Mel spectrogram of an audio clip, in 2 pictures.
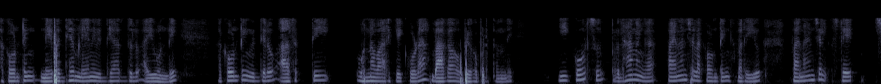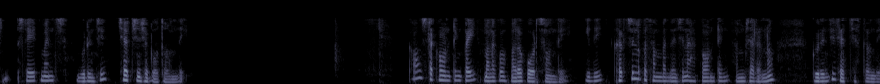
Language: Telugu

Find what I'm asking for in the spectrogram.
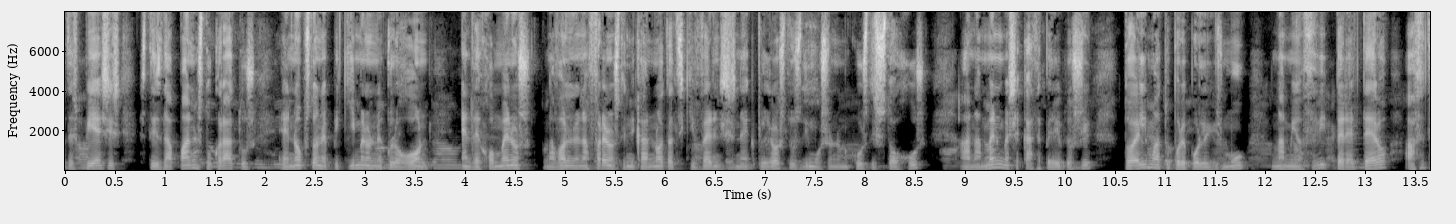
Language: Greek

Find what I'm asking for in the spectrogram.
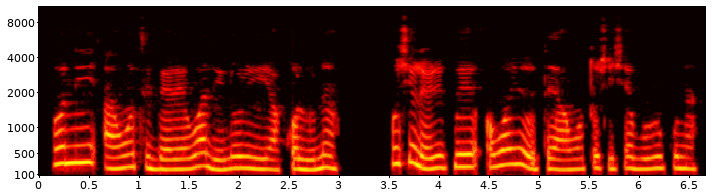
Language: Yoruba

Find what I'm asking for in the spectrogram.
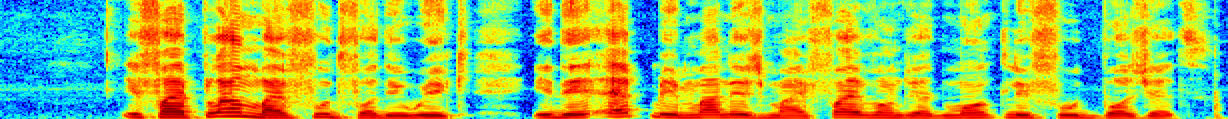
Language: Nigerian Pidgin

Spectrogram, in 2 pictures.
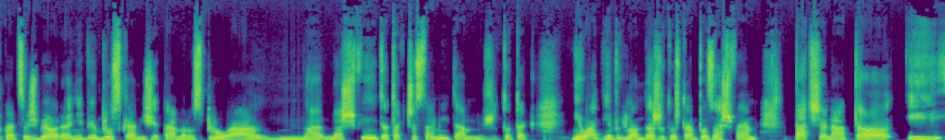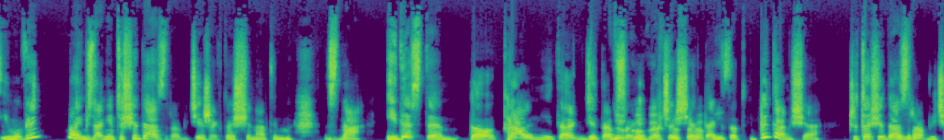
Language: Polish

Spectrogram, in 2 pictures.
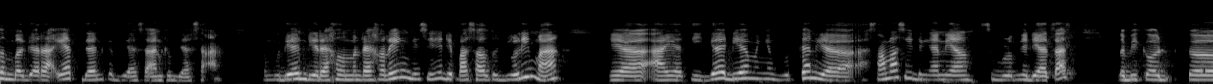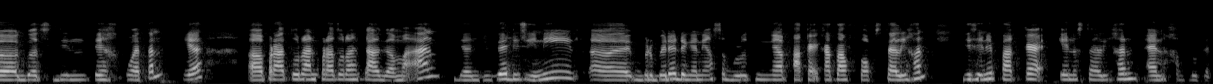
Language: Indonesian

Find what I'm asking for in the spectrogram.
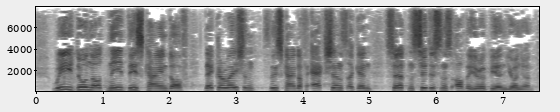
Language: English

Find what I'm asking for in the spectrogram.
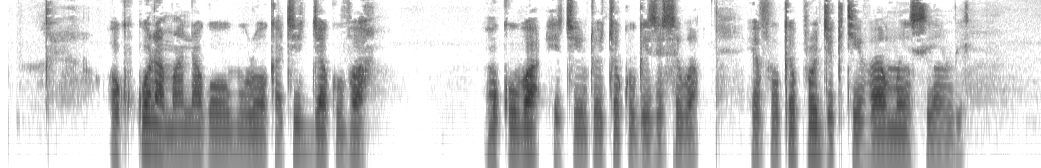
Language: Ganda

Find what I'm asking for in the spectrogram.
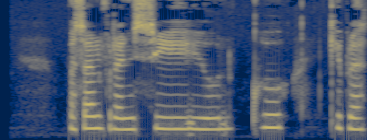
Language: Pashto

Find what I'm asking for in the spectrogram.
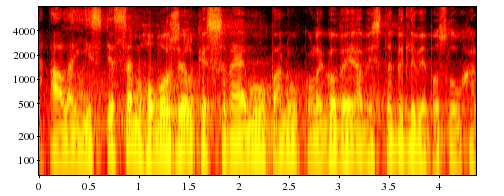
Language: Czech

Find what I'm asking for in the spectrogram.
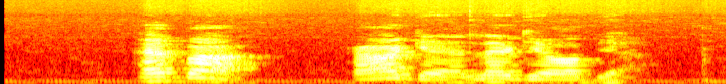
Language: Igbo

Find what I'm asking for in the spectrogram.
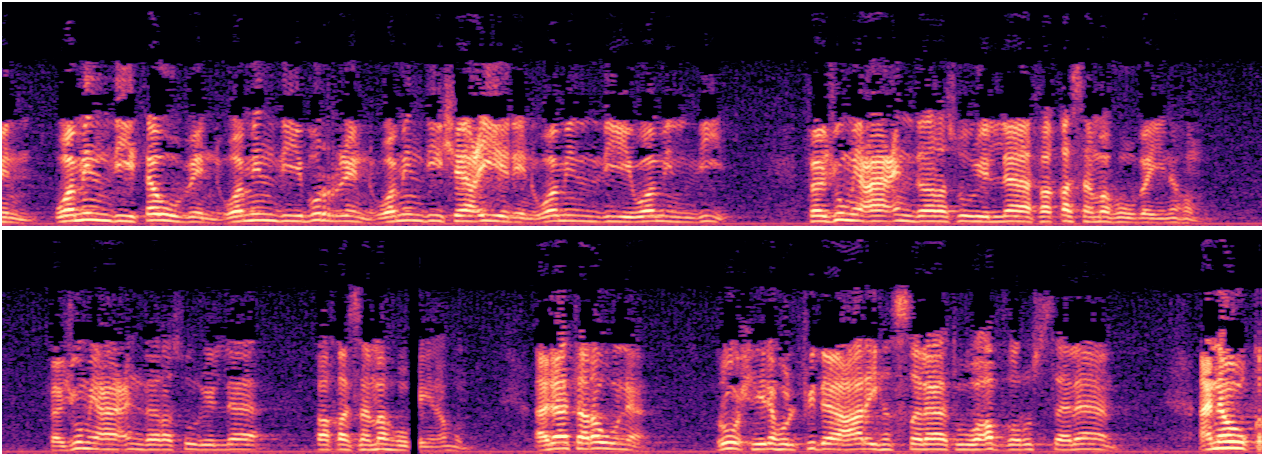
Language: Arabic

